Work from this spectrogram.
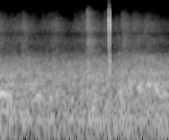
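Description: Uzbek pigeon breeds such as gulbadam and kasan coo softly at a steady low murmur, with a faint brief chirp near the end.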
